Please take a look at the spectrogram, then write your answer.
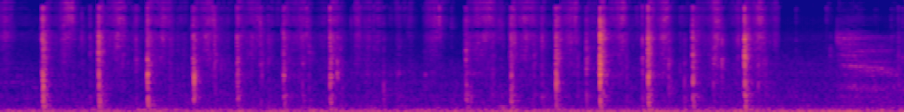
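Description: Tarot cards are shuffled by hand in a rapid, steady series of crisp riffling snaps, close and fairly quiet, ending with a softer slide as cards are drawn.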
